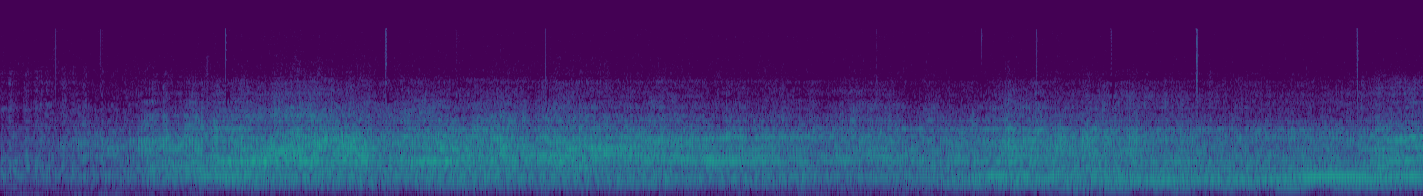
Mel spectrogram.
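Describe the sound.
Airplane engine roar during takeoff from an airfield: a steady, loud drone that swells after the first two seconds and holds evenly, with faint ticking clicks scattered through it.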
